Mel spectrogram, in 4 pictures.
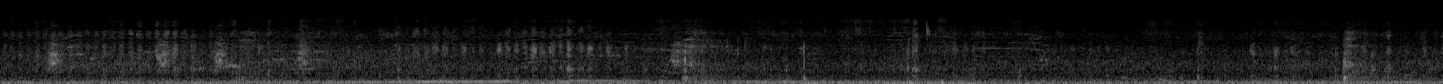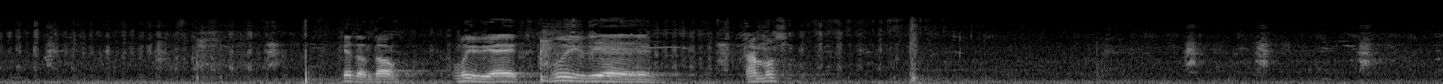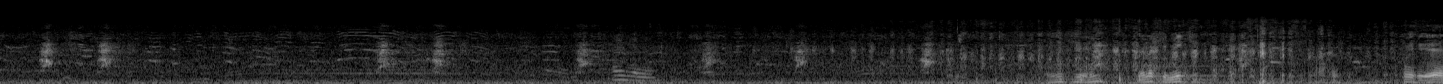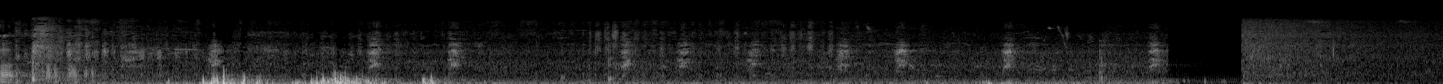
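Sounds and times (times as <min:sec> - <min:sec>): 
pet dog panting: 0:00.0 - 0:10.2, 0:12.0 - 0:23.6, 0:35.4 - 0:52.5
speech: 0:17.9 - 0:21.1, 0:21.9 - 0:22.4
pet dog barking: 0:51.7 - 0:52.5, 0:53.3 - 0:53.6.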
